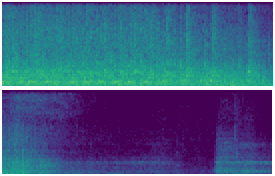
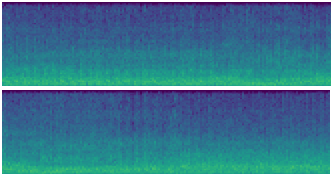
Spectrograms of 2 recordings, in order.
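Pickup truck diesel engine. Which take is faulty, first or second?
first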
